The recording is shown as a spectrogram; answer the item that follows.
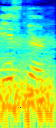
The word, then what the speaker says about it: Ishtar: Ishtar, which is pronounced Easter, was a day that commemorated the resurrection of one of their gods that they called Tammuz, okay?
